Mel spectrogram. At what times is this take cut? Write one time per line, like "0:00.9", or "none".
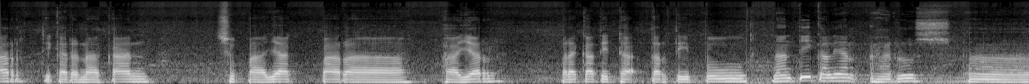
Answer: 0:07.6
